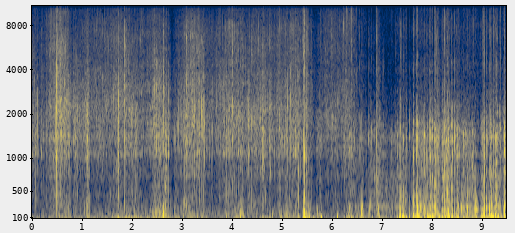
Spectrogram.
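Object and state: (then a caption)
Foam sponge scratched and tapped. A hand-sized grey textured foam sponge on a tan foam base, solid and porous, is held in both hands while fingertips and nails scratch and tap its surface. The result is a steady, soft crinkling scratch with a low rumble underneath and occasional sharper taps that stop quickly. The scratching grows busier and slightly louder toward the end.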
